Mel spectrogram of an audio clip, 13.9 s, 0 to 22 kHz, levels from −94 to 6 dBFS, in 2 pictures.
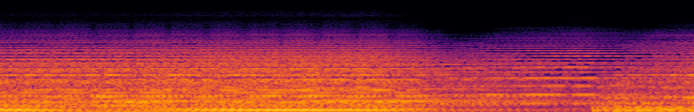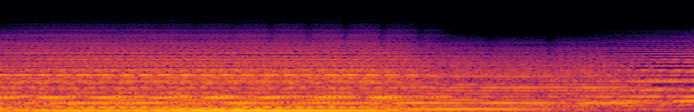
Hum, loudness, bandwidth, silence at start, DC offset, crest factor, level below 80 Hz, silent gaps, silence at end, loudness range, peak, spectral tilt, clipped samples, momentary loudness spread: none; -15 LUFS; 6.6 kHz; 0 s; 0.8%; 14 dB; -18 dBFS; none; 0 s; 6 LU; 0 dBFS; -7.5 dB/octave; under 0.1%; 10 LU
